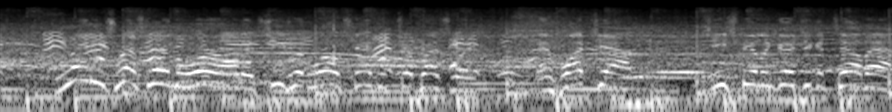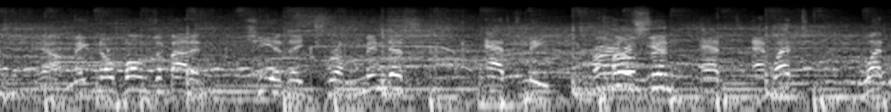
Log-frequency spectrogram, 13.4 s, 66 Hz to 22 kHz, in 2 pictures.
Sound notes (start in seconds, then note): 2.5 crowd cheering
